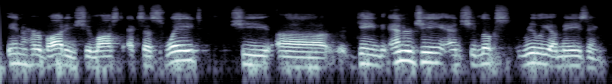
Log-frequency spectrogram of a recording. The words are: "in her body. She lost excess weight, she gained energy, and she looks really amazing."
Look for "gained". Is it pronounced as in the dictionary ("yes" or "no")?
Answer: yes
